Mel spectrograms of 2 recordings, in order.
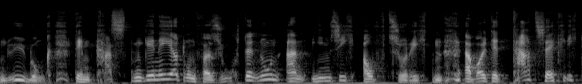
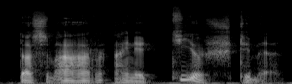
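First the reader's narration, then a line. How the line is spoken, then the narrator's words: Noticeably quiet. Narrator (German): sagte der Prokurist, auffallend leise gegenüber dem Schreien der Mutter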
